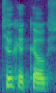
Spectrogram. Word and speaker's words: Tychicus: sent two kikos or tychicus to ephesus tucacos is the is the greek pronunciation i sent him to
